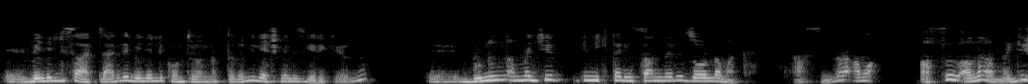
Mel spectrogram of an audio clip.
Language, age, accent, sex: Turkish, 40-59, native, male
